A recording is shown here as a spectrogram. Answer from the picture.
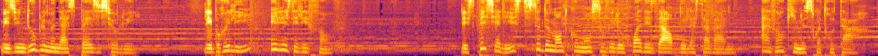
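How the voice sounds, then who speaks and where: With music playing in the background, a woman speaks at a moderate pace in a very deep, low voice, her intonation lively and broken by long, frequent pauses. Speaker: voice-over actress. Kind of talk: documentary narration.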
